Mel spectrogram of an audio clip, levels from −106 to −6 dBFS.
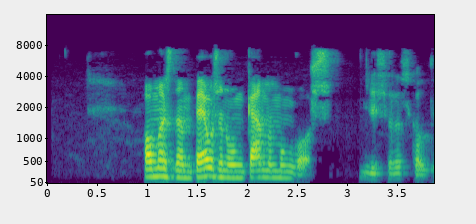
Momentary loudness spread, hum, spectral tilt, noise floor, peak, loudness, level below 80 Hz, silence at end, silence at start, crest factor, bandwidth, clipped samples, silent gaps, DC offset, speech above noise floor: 17 LU; none; -4 dB/octave; -58 dBFS; -2 dBFS; -20 LUFS; -64 dBFS; 0.1 s; 0.95 s; 20 dB; 7.8 kHz; under 0.1%; none; under 0.1%; 37 dB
